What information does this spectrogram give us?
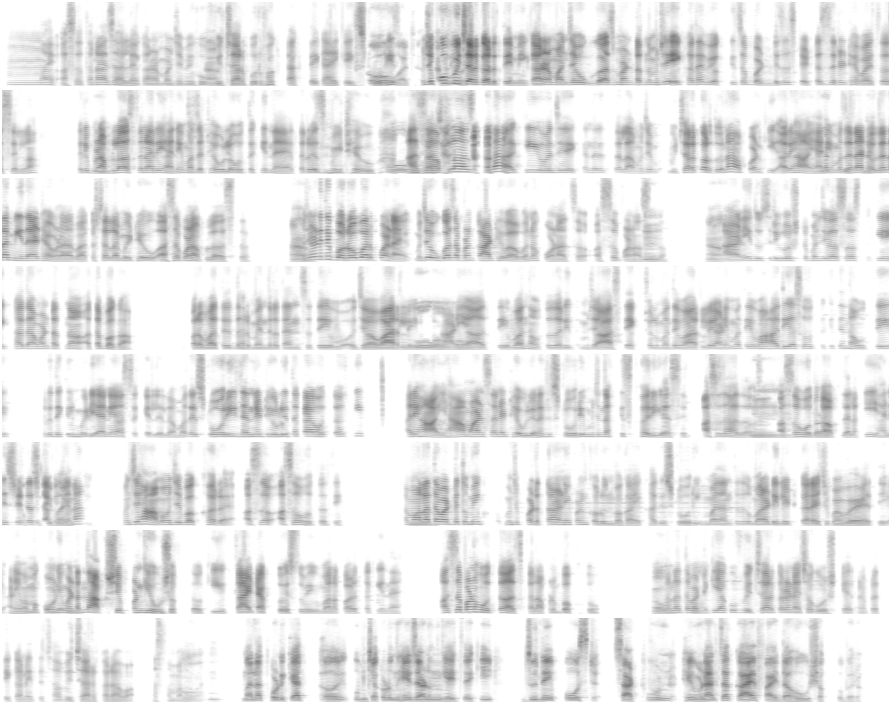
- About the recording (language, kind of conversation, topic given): Marathi, podcast, जुने लेखन तुम्ही मिटवता की साठवून ठेवता, आणि त्यामागचं कारण काय आहे?
- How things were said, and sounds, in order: tapping; laughing while speaking: "विचारपूर्वक टाकते"; in English: "स्टोरीज"; in English: "स्टेटस"; other background noise; laughing while speaking: "तरच मी ठेवू"; laugh; in English: "स्टोरी"; tsk; in English: "स्टोरी"; in English: "स्टेटस"; horn; in English: "स्टोरी"; unintelligible speech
